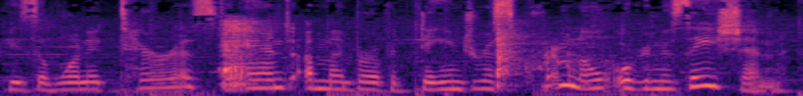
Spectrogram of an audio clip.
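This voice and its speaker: A woman voicing a sharp, guarded detective boss with a short temper in a visual novel game. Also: a little high, quick pace, natural voice. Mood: guarded, curt. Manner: curt, defiant. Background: music.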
